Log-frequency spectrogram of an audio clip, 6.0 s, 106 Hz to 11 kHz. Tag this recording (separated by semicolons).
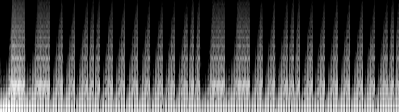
140; 160; bertill; dub; free; massive; synth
